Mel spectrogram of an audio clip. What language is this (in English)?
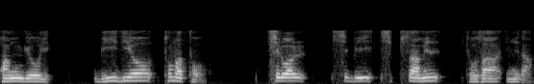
Korean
